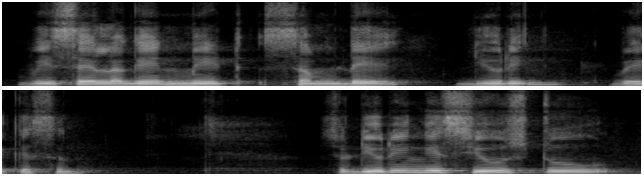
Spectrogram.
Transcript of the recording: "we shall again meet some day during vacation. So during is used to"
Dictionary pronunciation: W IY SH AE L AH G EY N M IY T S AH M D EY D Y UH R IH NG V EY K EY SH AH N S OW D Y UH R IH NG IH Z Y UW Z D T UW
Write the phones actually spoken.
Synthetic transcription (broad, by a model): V IY S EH L AH G EY N M IY T S AH M D EY D Y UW R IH NG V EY K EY S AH N S OW D Y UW R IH NG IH S Y UW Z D T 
